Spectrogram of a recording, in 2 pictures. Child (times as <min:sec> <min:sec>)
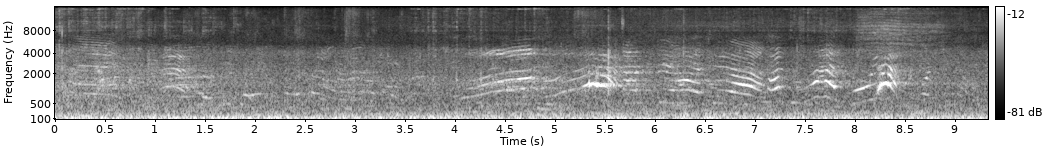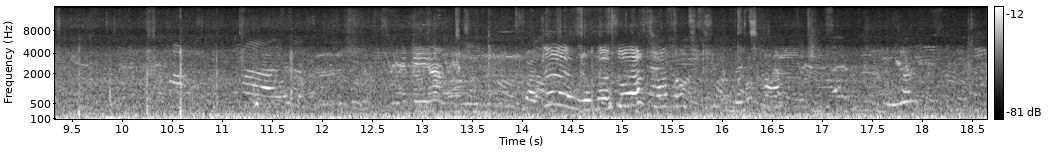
0:04.0 0:09.1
